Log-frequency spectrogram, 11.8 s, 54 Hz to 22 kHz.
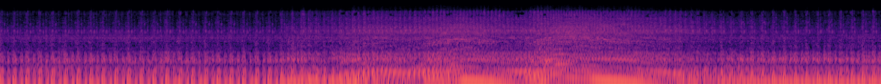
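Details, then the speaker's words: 2013 Chevy Tahoe ex-police V8 (LS, DOD), started on a fresh battery: idle lopes unevenly at about three stumbles a second and smooths briefly when revved. Oil pressure is good, and a stuck lifter is suspected. The scanner shows a random multiple-cylinder misfire and a cylinder 1 deactivation intake valve control code. "yeah it really good oil pressure so it's probably just a stuck lifter in it"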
